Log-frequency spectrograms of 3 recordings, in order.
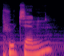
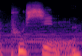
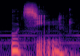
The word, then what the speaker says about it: poutine: He said Putin. The French-Canadian accent Had like a soft, interesting. Yeah, so poutine, maybe.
